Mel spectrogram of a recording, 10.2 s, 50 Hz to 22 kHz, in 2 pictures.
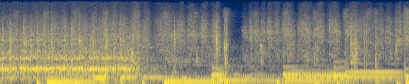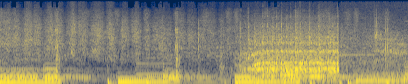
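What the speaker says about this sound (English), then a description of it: "I'm just going to sew the 2 layers together." A sewing machine stitches two fabric layers together along diagonal quilting lines, its motor whirring in repeated bursts with short pauses between runs.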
